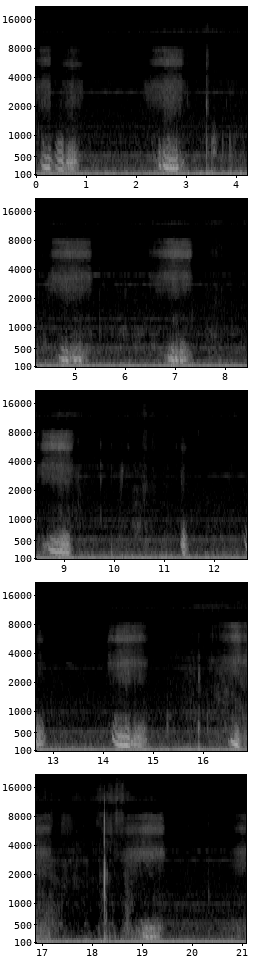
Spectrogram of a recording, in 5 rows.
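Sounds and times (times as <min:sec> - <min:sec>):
pet snoring: 0:00.0 - 0:01.0, 0:02.2 - 0:03.1, 0:04.5 - 0:05.4, 0:06.6 - 0:07.4, 0:08.5 - 0:09.2, 0:12.6 - 0:12.9, 0:14.1 - 0:15.0, 0:16.4 - 0:17.2, 0:18.6 - 0:19.5.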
